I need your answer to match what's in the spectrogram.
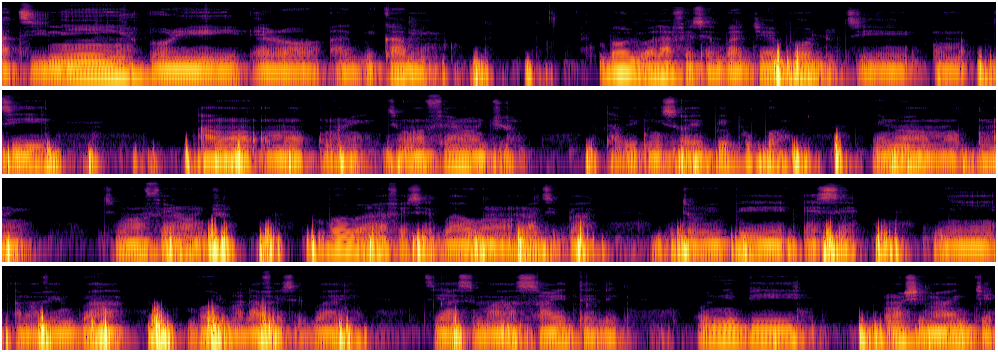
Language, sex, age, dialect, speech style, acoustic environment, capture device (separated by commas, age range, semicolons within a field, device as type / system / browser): Yoruba, male, 25-34, Nigeria - Ibadan, relaxed; happy; focused; excited, silence; nature, desktop / Linux / Chrome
